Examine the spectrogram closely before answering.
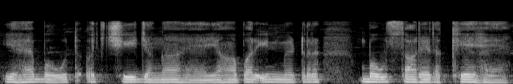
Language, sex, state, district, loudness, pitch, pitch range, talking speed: Hindi, male, Uttar Pradesh, Saharanpur, -17 LUFS, 115 Hz, 110-115 Hz, 140 wpm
